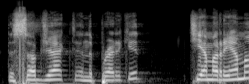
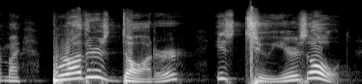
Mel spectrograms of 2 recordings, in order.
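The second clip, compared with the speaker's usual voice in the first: put-on slow, louder, with weight on BROTHER'S, DAUGHTER, TWO and OLD; pitch accents emphasised; 5 dB louder, slower than usual. Shown as a demonstration. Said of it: "one of the things that we're seeing here".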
